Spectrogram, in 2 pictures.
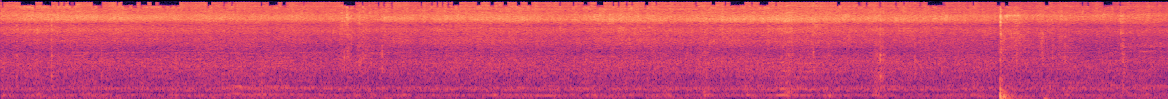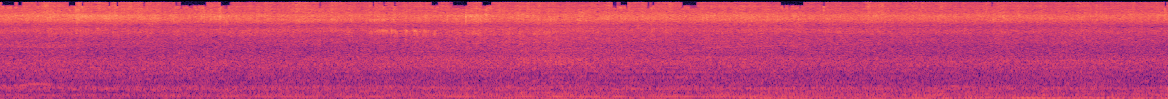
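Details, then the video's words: Bees at a bee farm give a steady, low droning buzz that holds without a break, interrupted once midway by a single sharp knock, with faint hiss above. "Bee Buzzing Sounds: A Day at the Bee Farm"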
